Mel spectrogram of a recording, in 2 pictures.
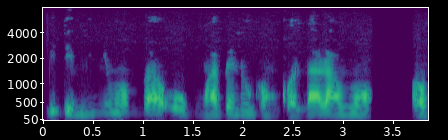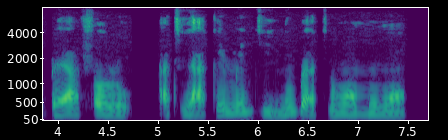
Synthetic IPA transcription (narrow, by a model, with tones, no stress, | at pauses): bi˦de˦˨mĩ˨˦nĩ˦w̃ɔ̃˦ba˦o˦˨ɡũ˨a˨˧bɛ˧nũ˧ɡɔ̃˨ŋ̩˨ɡɔ˨la˨˦ɾa˧w̃ɔ̃˧ | ɔ˨bɛ˨˦a˧sɔ˧ɾɔ˨ | a̰˨tʰi˧a˨˦ke˦me˦d͡ʒi˦˨nĩ˨˦ɡ͡ba˦˨ti˨˦w̃ɔ̃˦mũ˧w̃ɔ̃˧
